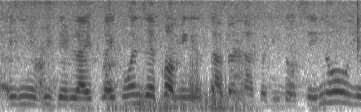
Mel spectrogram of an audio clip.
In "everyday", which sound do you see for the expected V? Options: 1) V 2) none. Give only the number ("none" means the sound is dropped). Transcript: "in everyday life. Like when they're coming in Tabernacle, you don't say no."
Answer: 2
